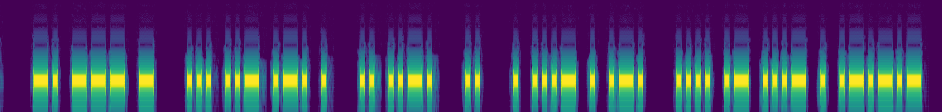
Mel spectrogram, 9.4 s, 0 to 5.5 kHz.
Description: Morse code, heard as a keyed tone, about 25 wpm, 600 Hz. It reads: NOT SURE IF I EVER HAVE.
